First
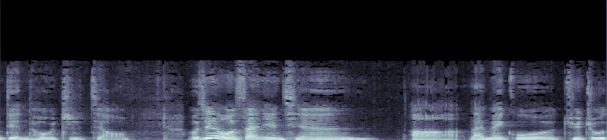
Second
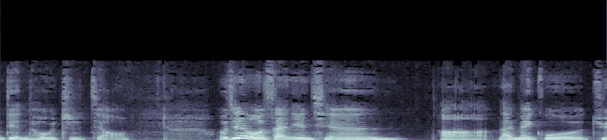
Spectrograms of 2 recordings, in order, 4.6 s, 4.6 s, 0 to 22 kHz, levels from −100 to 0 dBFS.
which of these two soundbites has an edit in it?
first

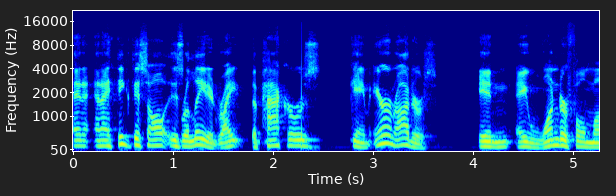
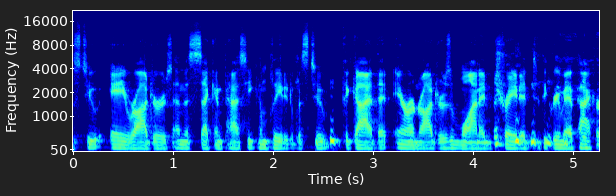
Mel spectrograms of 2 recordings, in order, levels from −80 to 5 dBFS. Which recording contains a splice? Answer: first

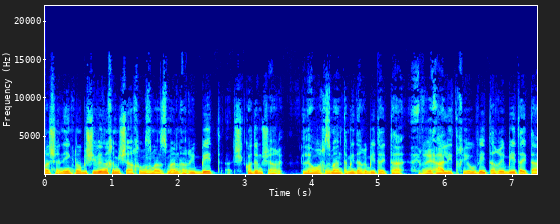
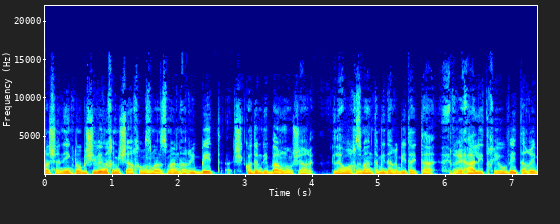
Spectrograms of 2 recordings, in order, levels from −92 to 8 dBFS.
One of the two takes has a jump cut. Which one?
first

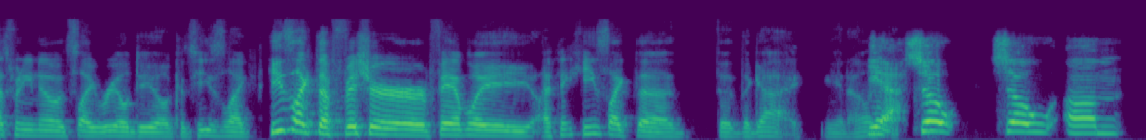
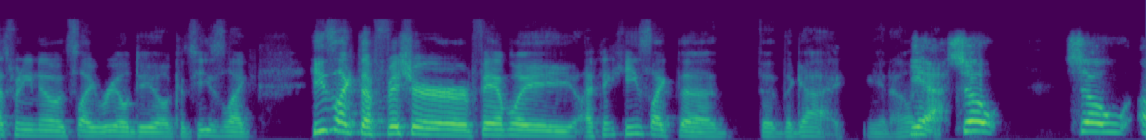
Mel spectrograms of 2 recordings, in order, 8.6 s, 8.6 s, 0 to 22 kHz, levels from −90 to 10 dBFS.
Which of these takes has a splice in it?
first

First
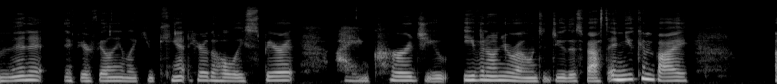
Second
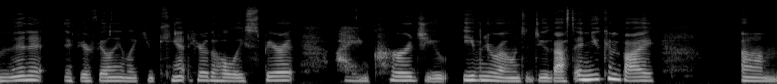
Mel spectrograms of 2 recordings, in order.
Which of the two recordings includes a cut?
second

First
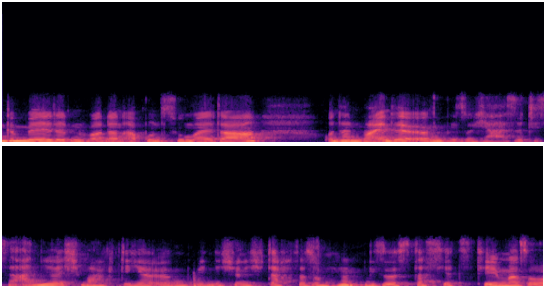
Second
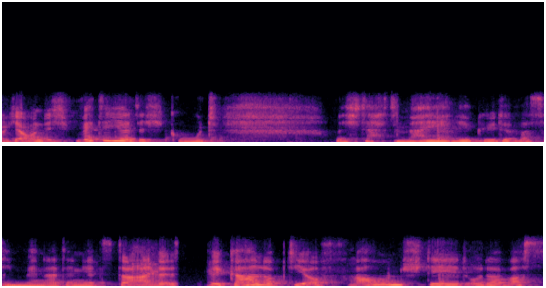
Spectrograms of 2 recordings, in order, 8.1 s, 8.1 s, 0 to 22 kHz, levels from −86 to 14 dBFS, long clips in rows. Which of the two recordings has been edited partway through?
second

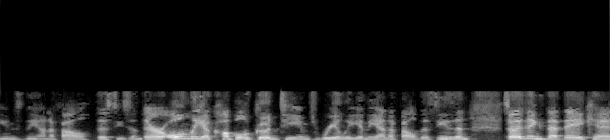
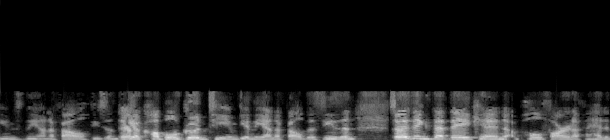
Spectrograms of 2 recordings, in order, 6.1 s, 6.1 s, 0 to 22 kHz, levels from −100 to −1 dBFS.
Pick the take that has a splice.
second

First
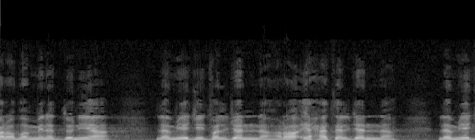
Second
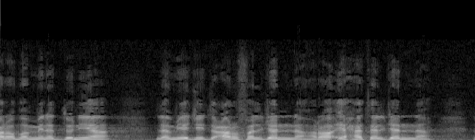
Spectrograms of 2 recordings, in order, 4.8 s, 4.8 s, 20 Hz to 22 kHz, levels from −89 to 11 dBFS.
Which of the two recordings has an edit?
first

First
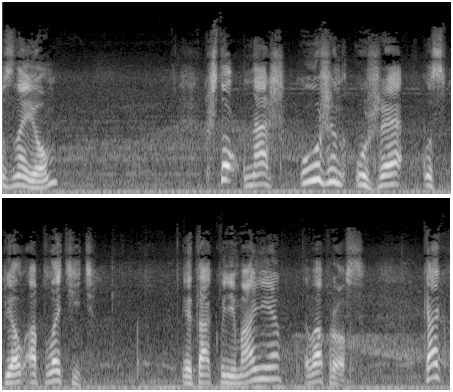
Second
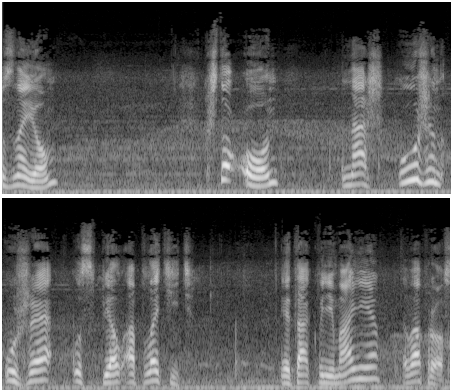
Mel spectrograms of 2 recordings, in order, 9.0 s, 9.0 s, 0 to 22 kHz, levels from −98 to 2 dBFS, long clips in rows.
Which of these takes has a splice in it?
first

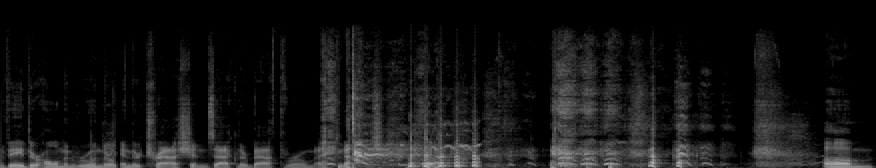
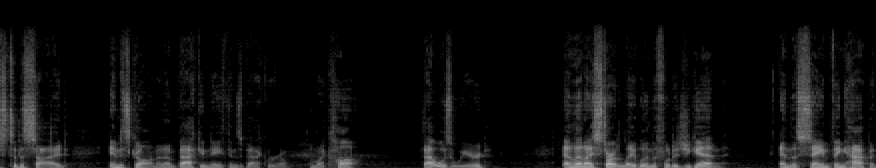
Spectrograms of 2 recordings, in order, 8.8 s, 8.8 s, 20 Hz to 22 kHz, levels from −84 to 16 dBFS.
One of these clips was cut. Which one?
first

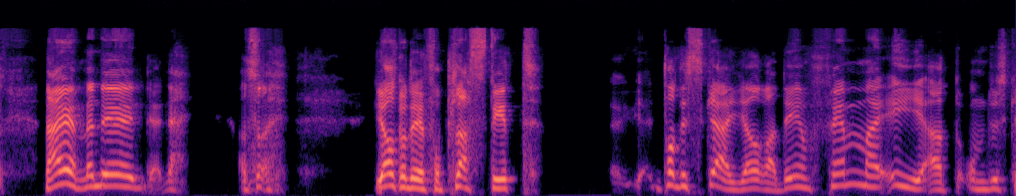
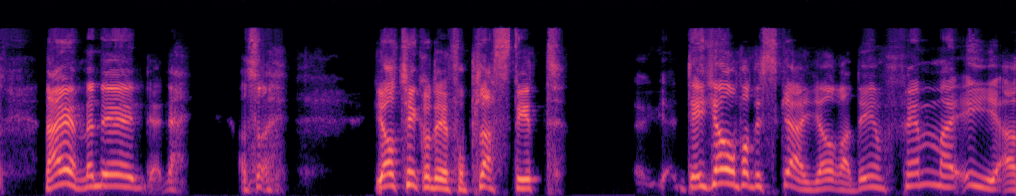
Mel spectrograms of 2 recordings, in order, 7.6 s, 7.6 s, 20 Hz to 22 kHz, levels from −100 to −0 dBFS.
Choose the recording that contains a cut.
first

